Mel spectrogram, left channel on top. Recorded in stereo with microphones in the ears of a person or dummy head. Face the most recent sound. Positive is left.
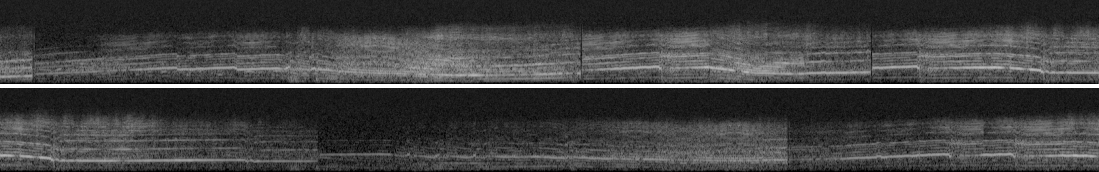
No sound to turn to.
